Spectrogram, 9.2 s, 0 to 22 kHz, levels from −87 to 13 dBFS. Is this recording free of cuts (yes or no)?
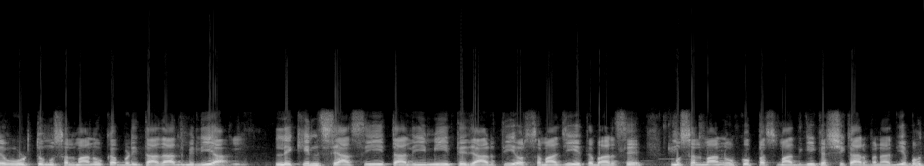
yes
